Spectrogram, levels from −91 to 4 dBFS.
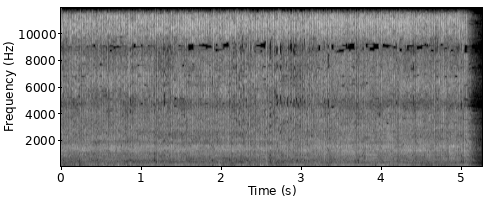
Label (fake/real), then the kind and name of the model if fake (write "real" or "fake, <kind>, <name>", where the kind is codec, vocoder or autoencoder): fake, codec, SNAC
